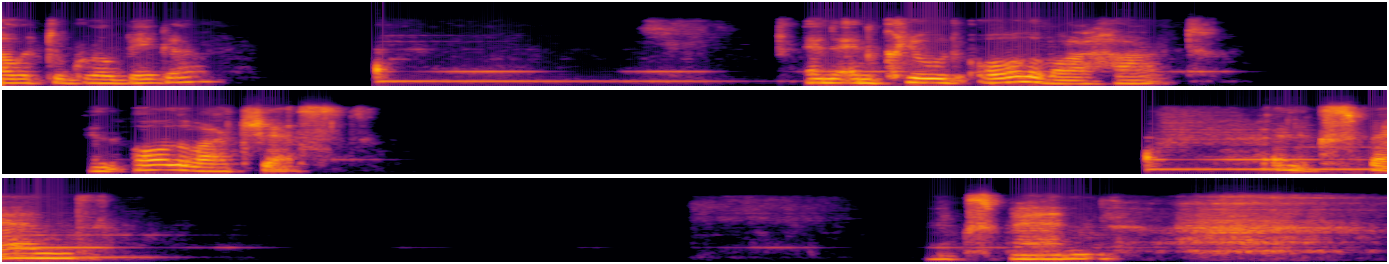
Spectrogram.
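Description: A woman sings softly in a calm, chanting voice close by.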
